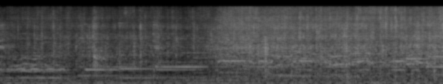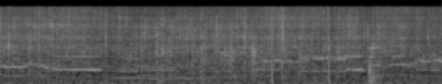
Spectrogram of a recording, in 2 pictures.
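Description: Fresh spinach leaves sizzling in a hot skillet: the sizzle jumps up about two seconds in as the leaves hit the oiled pan, then keeps going while they are turned with metal tongs.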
